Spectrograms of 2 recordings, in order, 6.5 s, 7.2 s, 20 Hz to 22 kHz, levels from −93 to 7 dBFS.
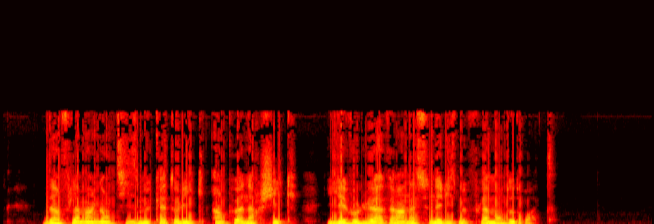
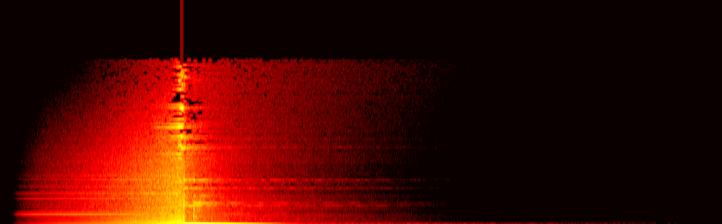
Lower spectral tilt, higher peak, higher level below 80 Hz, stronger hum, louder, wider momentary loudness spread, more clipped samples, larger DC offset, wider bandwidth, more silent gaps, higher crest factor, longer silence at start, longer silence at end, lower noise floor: first, -6.5 dB/octave vs -3.5 dB/octave; second, -8 dBFS vs 0 dBFS; second, -52 dBFS vs -18 dBFS; neither; second, -24 LUFS vs -15 LUFS; second, 7 LU vs 26 LU; neither; neither; second, 11.5 kHz vs 16.5 kHz; neither; about the same, 18 dB vs 18 dB; second, 0.45 s vs 1.05 s; second, 1.05 s vs 4.5 s; about the same, -79 dBFS vs -78 dBFS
